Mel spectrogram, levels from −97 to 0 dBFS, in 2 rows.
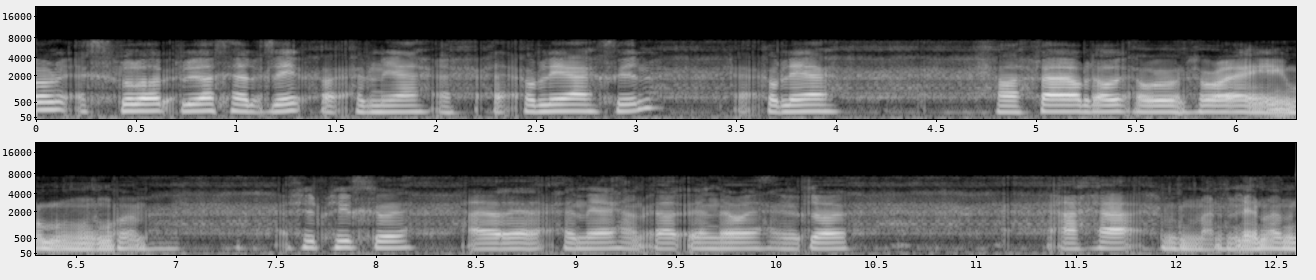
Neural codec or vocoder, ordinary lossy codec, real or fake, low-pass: autoencoder, 22.05 kHz, a latent of 192 numbers a frame, VITS, trained on many speakers; none; fake; 7.2 kHz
